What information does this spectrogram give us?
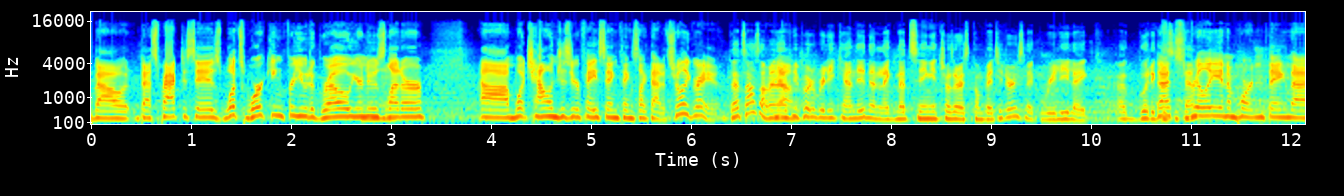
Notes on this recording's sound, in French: Le Podcast Movement (conférence là où est enregsitrée cette interview).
